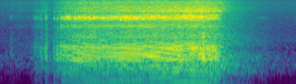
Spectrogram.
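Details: Human snoring: one rattling, vibrating snore lasting about two seconds, rising then fading, in a quiet room.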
